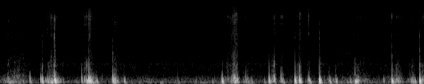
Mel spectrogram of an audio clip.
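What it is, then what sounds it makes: Cardboard jigsaw puzzle pieces. Metal tweezers tap and pick at glossy cardboard jigsaw puzzle pieces up close, producing a run of quick, dull clicks with soft scraping between them. The taps are short and low, with almost no ring, and come in irregular bursts separated by brief pauses.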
